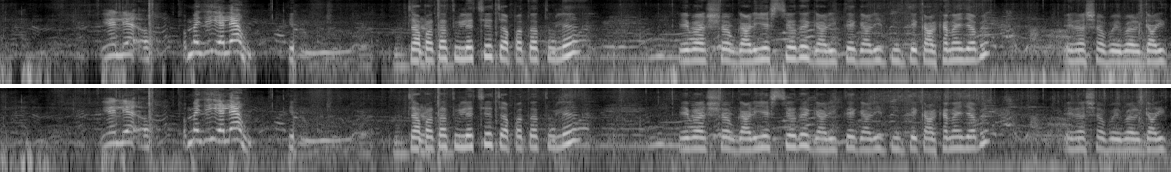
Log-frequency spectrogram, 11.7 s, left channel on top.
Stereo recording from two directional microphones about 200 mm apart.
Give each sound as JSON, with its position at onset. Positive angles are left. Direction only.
{"t": 1.0, "sound": "speech", "side_deg": -60}
{"t": 1.8, "sound": "a woman's voice", "side_deg": -30}
{"t": 2.9, "sound": "speech", "side_deg": 5}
